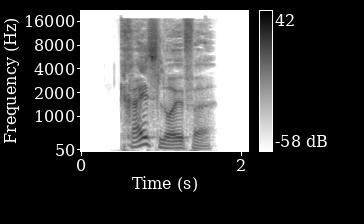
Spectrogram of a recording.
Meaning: nominative/accusative/genitive plural of Kreislauf
- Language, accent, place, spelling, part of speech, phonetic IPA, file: German, Germany, Berlin, Kreisläufe, noun, [ˈkʁaɪ̯sˌlɔɪ̯fə], De-Kreisläufe.ogg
